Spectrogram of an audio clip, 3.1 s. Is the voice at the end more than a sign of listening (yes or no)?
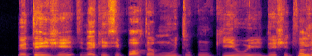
yes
